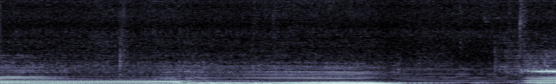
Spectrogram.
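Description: Cello and bass clarinet improvising together in long held notes, changing pitch every second or so. The loudest is a low note held near the middle, which dies away about three seconds in before new notes enter.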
